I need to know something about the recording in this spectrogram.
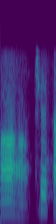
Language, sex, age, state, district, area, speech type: Hindi, male, 45-60, Uttar Pradesh, Chandauli, urban, conversation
